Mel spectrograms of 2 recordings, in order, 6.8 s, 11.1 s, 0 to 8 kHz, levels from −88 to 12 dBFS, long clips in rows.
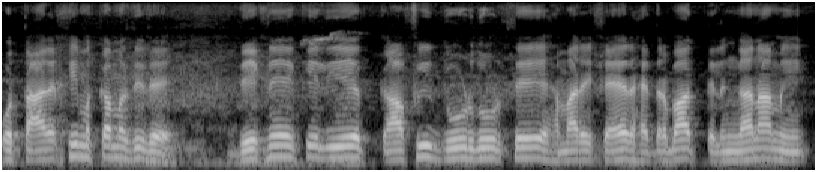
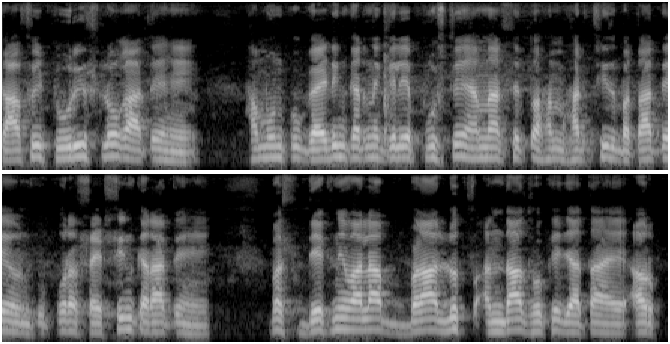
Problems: constant background noise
